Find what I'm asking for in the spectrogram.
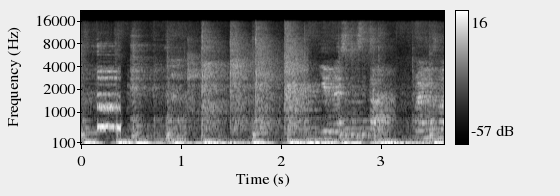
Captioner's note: laughs; slaps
